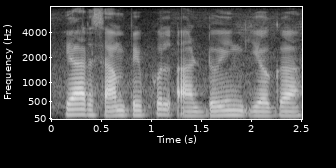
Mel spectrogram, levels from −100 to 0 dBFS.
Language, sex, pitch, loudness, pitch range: English, male, 125 Hz, -19 LUFS, 115-135 Hz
